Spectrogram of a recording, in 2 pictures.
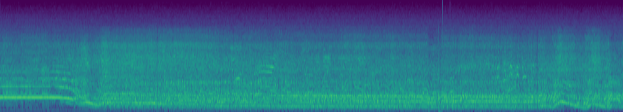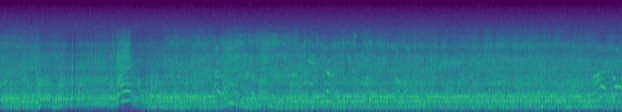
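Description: Motorcycle engines idle and rev loudly throughout.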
